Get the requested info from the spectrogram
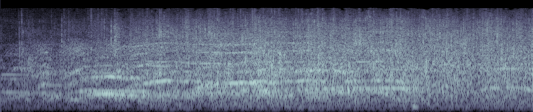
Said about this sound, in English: Don't applaud her, she knows. Save that applause for when I get it right.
